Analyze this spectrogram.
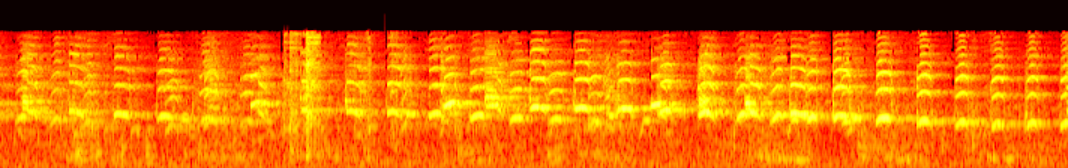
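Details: Red-legged seriema calling from a house corral: a long, steady series of loud, yelping, reedy notes repeated about three times a second, pulsing rhythmically throughout, with faint background rustling.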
